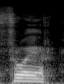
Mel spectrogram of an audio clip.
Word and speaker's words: Freyr: It's said that Freyr, or Frey, as many of you know him, in Old Norse, the EY makes an ui sound like in buoy.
